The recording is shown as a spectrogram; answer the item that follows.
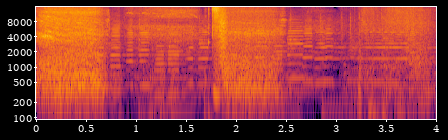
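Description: Two long, forceful breaths blown into a latex balloon, about two seconds apart, inflating it to stretch the latex. Background music plays throughout.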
